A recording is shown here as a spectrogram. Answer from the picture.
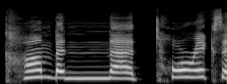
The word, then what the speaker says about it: combinatorics: Yeah, you got it. Combinatorics. It's like combinations almost.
